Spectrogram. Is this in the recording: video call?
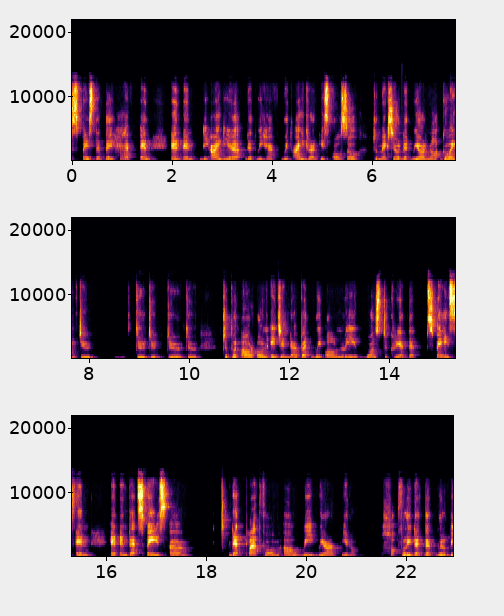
yes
